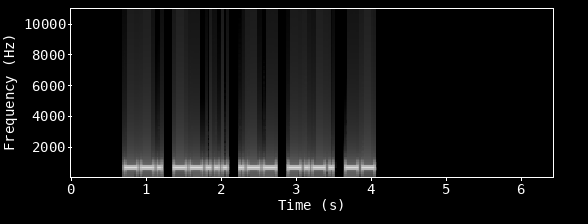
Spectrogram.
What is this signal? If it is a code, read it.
Morse code, heard as a keyed tone, about 22 wpm, 700 Hz. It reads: G7WCM
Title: DXCC-100 Call Signs - 5 Characters - 22wpm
